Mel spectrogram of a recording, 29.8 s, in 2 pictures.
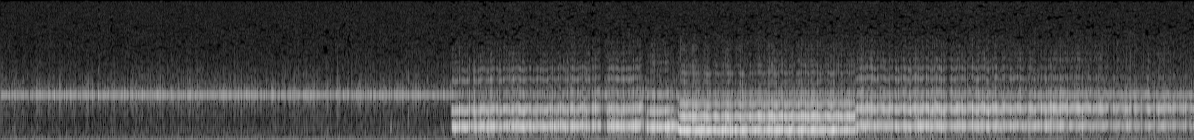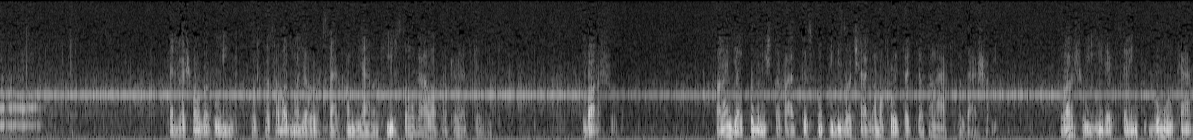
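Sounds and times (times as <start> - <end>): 
radio hiss: 0.0 - 29.8
steady high tone: 2.8 - 29.8
speech: 5.6 - 6.2
time signal played on a tárogató: 5.6 - 15.5.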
